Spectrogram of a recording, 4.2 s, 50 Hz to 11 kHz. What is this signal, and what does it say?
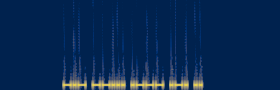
Morse code, heard as a keyed tone, about 30 wpm, 700 Hz. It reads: K7JRI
